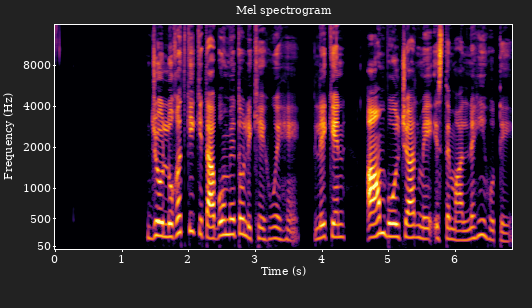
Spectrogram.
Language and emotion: Urdu, neutral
